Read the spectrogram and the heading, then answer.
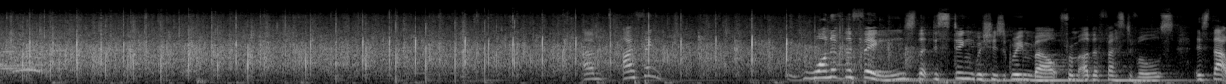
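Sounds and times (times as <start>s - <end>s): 
audience applause: 0.0s - 9.4s
speech: 5.9s - 6.8s, 8.0s - 12.2s.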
